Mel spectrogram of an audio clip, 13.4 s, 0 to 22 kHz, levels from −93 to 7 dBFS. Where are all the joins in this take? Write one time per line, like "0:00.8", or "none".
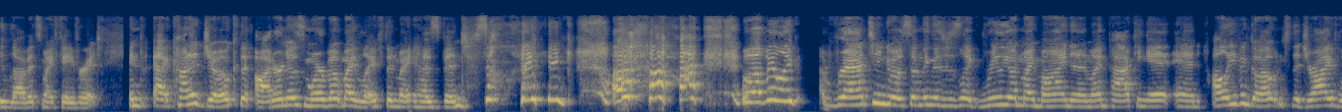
0:01.2
0:12.1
